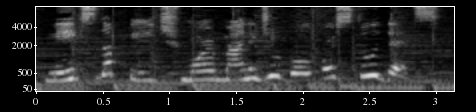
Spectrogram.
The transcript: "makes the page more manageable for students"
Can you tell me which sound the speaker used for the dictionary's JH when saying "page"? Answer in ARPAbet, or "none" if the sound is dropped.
CH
